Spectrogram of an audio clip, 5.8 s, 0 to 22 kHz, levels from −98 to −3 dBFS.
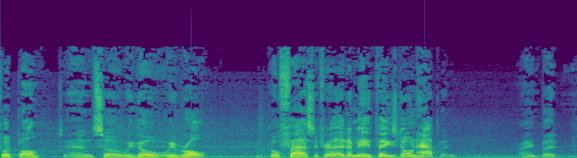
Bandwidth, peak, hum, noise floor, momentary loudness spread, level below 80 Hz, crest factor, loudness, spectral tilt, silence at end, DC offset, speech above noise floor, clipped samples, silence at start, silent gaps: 16 kHz; 0 dBFS; none; -39 dBFS; 18 LU; -56 dBFS; 18 dB; -17 LUFS; -5 dB/octave; 0 s; under 0.1%; 22 dB; under 0.1%; 0 s; none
